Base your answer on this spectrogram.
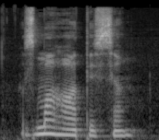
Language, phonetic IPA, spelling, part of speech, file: Ukrainian, [zmɐˈɦatesʲɐ], змагатися, verb, Uk-змагатися.ogg
- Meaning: to compete, to contend, to vie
